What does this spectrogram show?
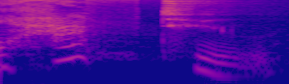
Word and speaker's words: have to: Now, did you hear my pronunciation? I have to. Notice I don't say V, I say F. Have. It becomes have to. Have to becomes in pronunciation have to.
